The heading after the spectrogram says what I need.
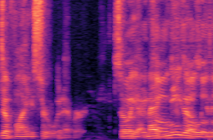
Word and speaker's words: Magneto: or whatever so yeah magneto that whole vowel consonant vowel that means the first vowel is long and um i know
